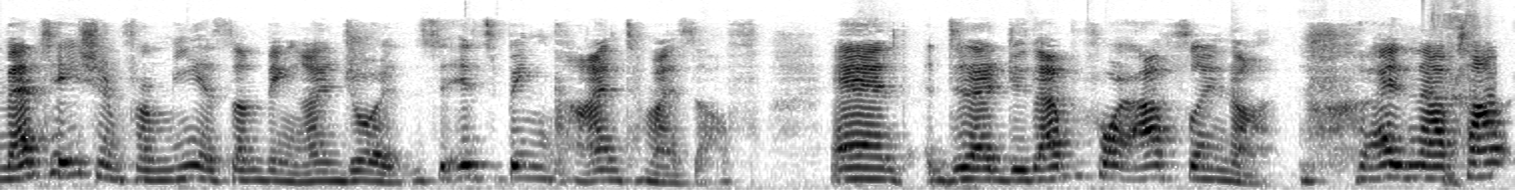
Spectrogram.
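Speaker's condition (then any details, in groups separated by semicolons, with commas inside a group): Slurred speech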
